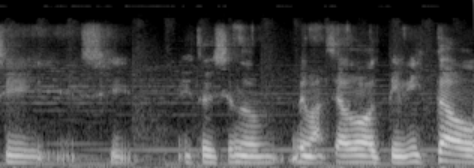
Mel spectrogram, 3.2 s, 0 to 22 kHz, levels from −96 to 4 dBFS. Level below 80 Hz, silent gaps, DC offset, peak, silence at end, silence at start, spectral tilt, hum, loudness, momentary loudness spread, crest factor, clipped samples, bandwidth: -52 dBFS; none; under 0.1%; -6 dBFS; 0 s; 0 s; -5.5 dB/octave; none; -23 LUFS; 15 LU; 18 dB; under 0.1%; 12.5 kHz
